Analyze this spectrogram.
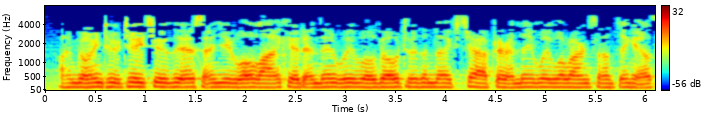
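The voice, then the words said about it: Droning monotone imitation of a teacher. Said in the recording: “would drone on like this ... monotone, the whole thing”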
